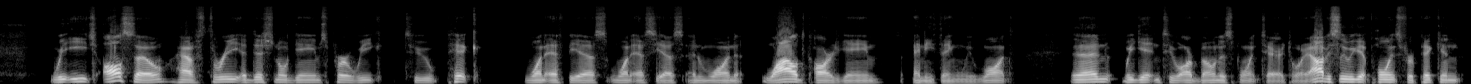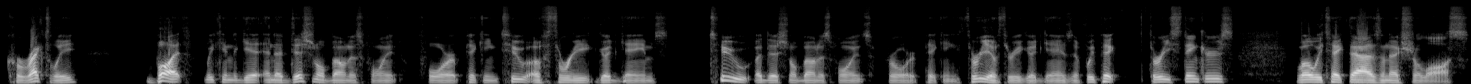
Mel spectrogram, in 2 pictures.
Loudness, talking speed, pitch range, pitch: -20 LUFS, 160 wpm, 90-110 Hz, 95 Hz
